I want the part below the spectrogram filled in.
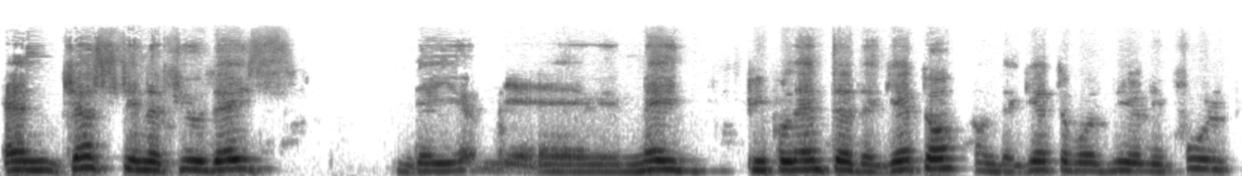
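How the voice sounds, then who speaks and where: Man in his nineties, from Lithuania, high-pitched, slow and halting, interview guest, video call. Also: warm tone, slightly rough, low-quality recording. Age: 90s. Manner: halting, with repeated words and broken sentences. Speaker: guest, survivor giving testimony. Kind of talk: recounting life story in an interview. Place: indoors at home, by shelves of framed photos. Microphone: video call, computer microphone.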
